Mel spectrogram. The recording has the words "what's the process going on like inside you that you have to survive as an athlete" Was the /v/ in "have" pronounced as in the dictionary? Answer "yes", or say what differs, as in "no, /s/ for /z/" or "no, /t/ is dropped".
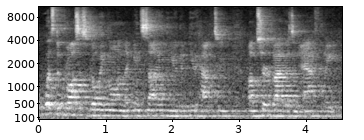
no, /f/ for /v/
